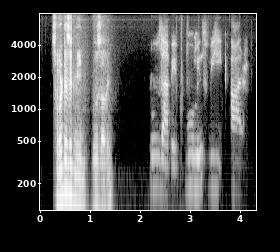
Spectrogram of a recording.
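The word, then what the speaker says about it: vous avez: coming between two vels it means we will pronounce it as Z it is going to be a liazon it is going to be a liazon y okay so it becomes VAV so what does it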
